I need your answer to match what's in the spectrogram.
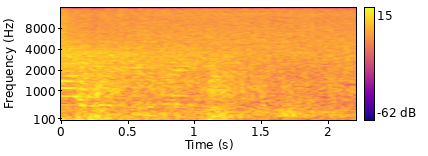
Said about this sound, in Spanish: La lluvia en un bosque de Fiji es una sinfonía de sonidos en un entorno de verdor. En alguna parte por encima de las copas, las gotas de lluvia golpean las palmeras que se mueven graciosamente con el viento.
